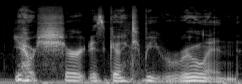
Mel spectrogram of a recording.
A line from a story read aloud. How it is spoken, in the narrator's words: Louise chuckled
